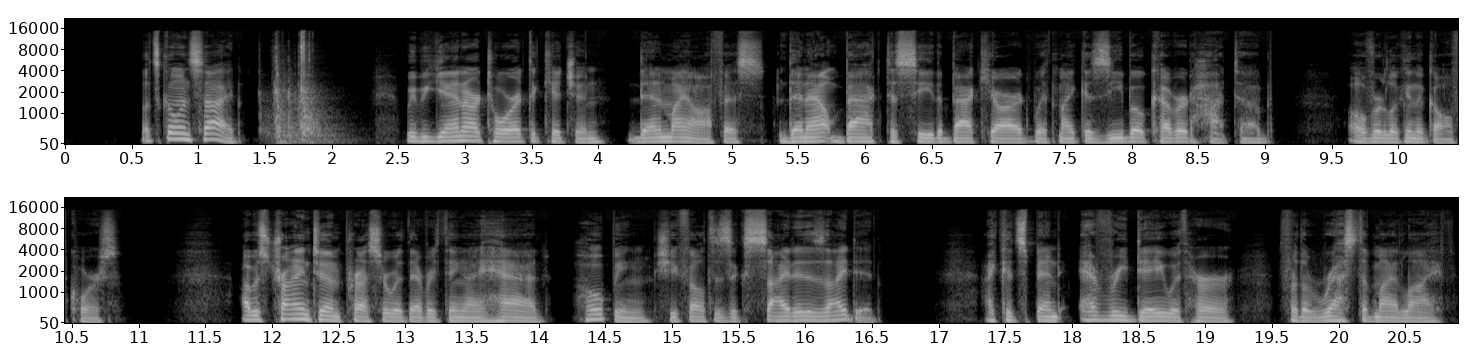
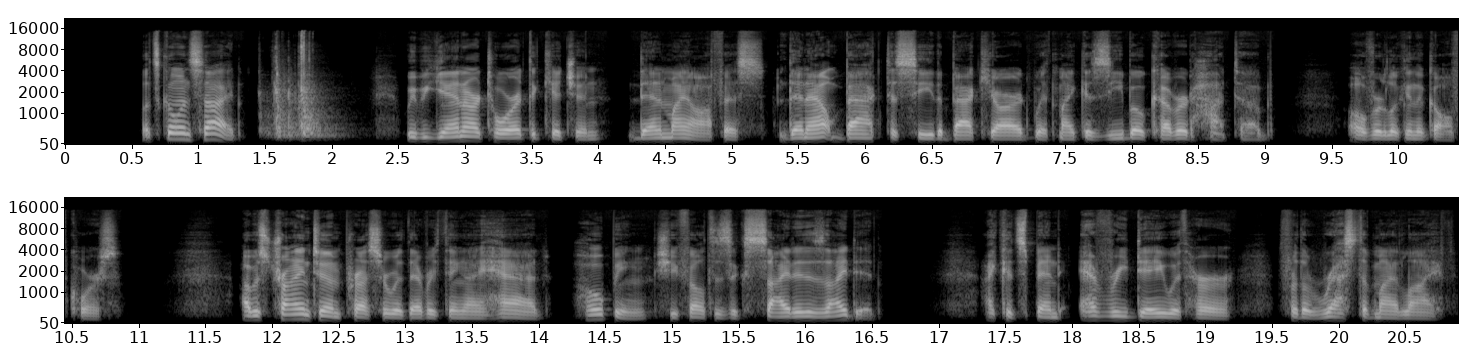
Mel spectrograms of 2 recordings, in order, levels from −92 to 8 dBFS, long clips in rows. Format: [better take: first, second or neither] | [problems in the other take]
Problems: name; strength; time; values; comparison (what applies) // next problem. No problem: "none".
first | thin; very; fading below 300 Hz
